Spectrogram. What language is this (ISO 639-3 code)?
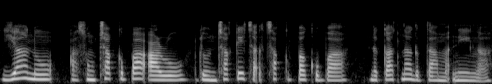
grt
